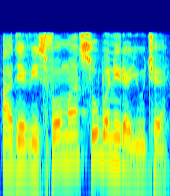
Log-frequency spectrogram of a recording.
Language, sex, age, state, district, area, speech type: Gujarati, male, 30-45, Gujarat, Ahmedabad, urban, read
